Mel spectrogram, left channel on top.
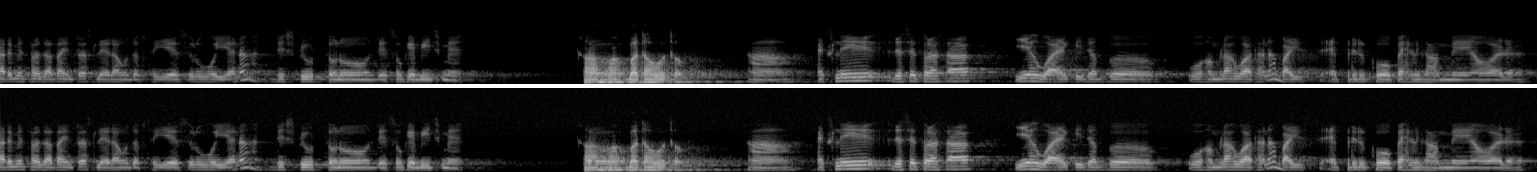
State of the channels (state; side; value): noise; right; hiss, 23 dB below the sound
